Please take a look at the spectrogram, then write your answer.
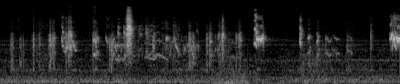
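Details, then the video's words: Budgerigars chirping in uneven bursts, scratchy twitters mixed with louder sharp squeaks near the start and end. "Beautiful Budgies Parrots Beautiful Birds"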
